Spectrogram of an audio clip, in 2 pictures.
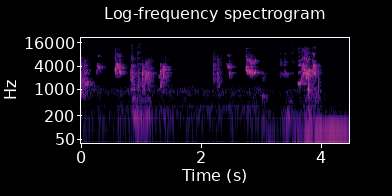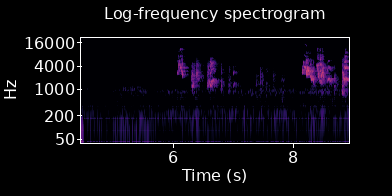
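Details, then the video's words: Captive budgerigars chatter in quick, bright chirps and scratchy warbles, in bursts with a pause midway, over a faint steady hum. "budgie sounds for pet parakeets to make tham happy"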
